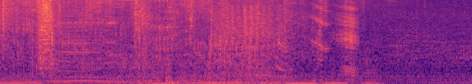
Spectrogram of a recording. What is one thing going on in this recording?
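A spear strikes a metal machine with heavy clangs.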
